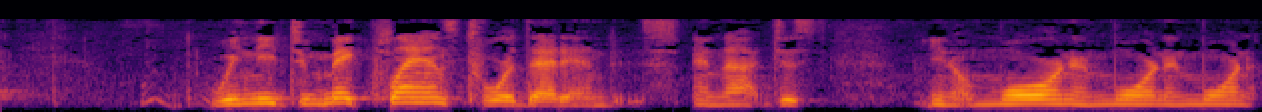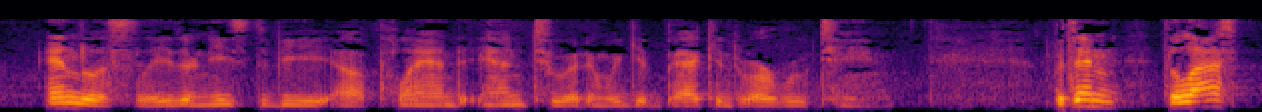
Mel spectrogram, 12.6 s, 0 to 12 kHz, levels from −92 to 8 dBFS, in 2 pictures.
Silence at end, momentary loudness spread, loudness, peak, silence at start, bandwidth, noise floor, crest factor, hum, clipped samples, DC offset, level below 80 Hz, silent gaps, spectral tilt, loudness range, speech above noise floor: 0.1 s; 15 LU; -21 LUFS; 0 dBFS; 0 s; 6.6 kHz; -50 dBFS; 22 dB; none; under 0.1%; under 0.1%; -80 dBFS; none; -3.5 dB/octave; 7 LU; 30 dB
